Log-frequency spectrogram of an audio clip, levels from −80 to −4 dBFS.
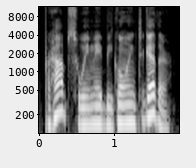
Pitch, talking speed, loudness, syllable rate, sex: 145 Hz, 190 wpm, -18 LUFS, 5.4 syllables/s, male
